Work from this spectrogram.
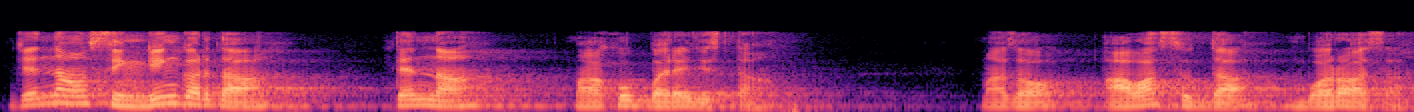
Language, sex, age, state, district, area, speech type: Goan Konkani, male, 18-30, Goa, Bardez, urban, spontaneous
